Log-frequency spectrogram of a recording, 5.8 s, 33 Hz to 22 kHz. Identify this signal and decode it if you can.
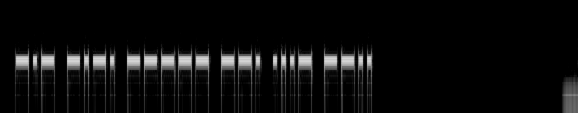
Morse code, heard as a keyed tone, about 27 wpm, 700 Hz. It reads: KC0GVZ
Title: USA Call Signs - 6 Characters - 28wpm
